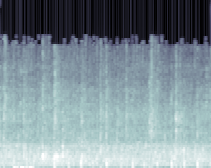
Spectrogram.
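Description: A burst of applause, many hands clapping densely and steadily for a few seconds, fairly loud, with no talking over it.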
